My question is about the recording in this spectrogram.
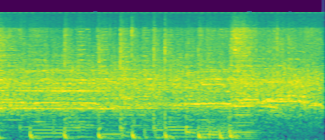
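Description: Band play-on music with a bass and drum beat and a held high note over it. The beat stops near the end.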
